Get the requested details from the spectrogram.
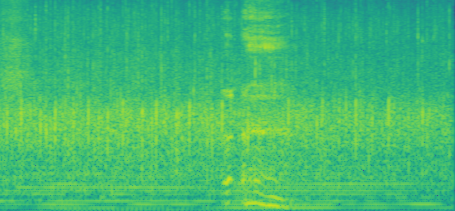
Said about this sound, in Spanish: Gracias, muchachos, gracias. Den un aplauso a Dios, qué tremendo.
